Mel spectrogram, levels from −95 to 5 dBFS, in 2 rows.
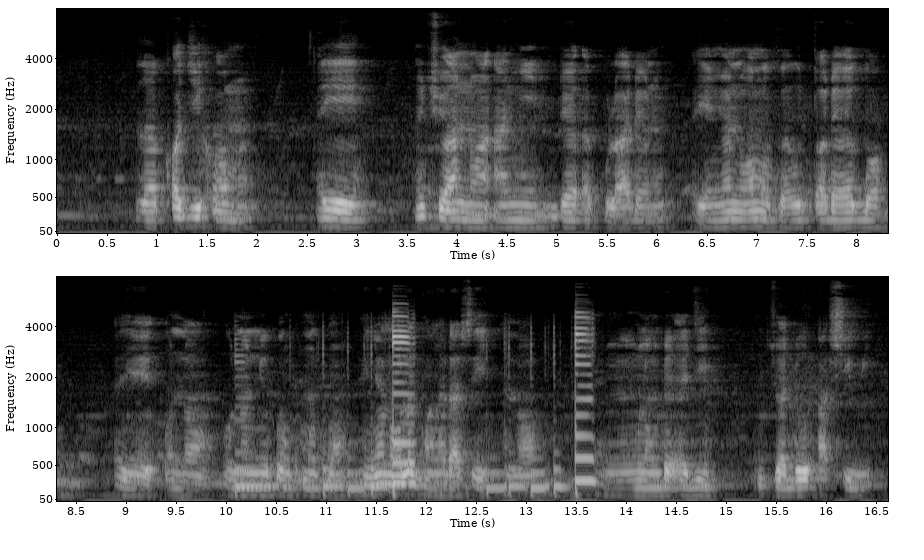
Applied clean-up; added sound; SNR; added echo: none; Electric guitar; 0 dB; reverberation time 0.5 s.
